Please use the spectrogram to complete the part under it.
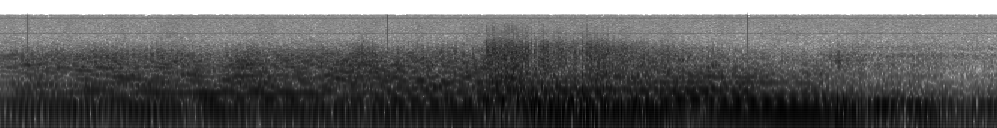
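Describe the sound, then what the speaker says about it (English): Military propeller aircraft of the WWII Army Air Corps pulling away in evasive action after a practice bombing run, a loud, steady multi-toned engine drone that swells briefly mid-clip and holds close throughout. "the pilot shoots his bomb into the target and takes evasive action"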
